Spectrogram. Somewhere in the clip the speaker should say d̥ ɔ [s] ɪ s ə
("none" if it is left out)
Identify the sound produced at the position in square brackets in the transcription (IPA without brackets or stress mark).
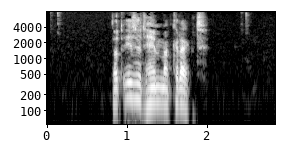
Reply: t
